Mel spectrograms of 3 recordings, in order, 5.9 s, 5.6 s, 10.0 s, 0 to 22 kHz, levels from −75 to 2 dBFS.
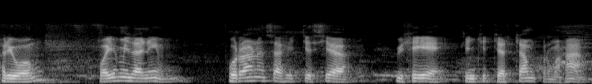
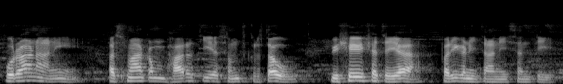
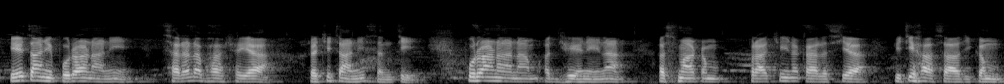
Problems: constant background noise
